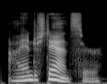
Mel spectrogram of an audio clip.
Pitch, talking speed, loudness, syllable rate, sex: 170 Hz, 165 wpm, -18 LUFS, 5.6 syllables/s, female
